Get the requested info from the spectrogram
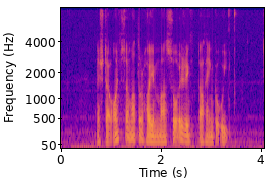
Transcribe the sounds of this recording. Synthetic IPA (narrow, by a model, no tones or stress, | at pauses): ɛst̪a̰wʔɔjn̥samat̪lɔɹhɔjmasɔ̰ːʔɪɹɪŋ̥t̪aðhɛŋkəʔuj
